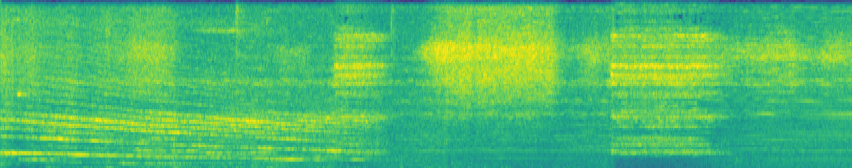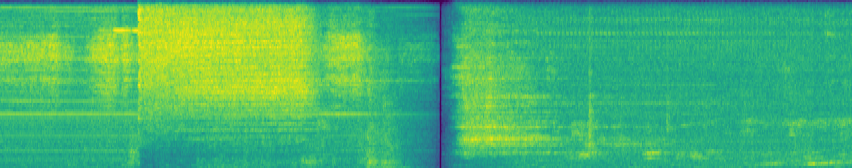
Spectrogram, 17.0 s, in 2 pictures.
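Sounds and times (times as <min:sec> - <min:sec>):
train low rumble: 0:00.0 - 0:07.6, 0:08.7 - 0:17.0
air hissing bursts: 0:13.0 - 0:14.4.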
